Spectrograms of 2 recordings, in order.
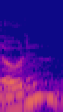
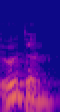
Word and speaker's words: Odin: So of course, how do you say Odin in Swedish? Odin. Oh, Odin. You say Odin. Yeah. It's not Odin.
